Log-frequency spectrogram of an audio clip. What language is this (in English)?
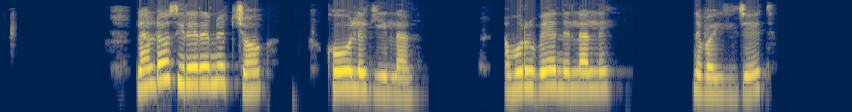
Kalenjin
